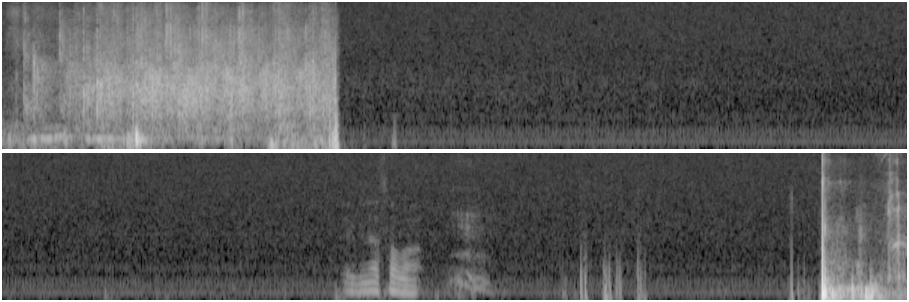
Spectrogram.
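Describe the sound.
A burst of audience applause, dense clapping for about two seconds that stops abruptly, followed by quiet with a brief spoken voice and a few scattered noises.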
